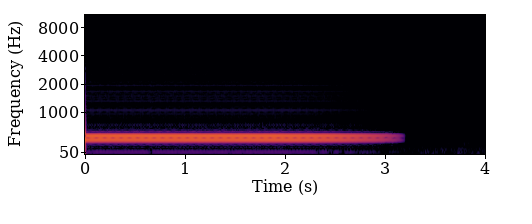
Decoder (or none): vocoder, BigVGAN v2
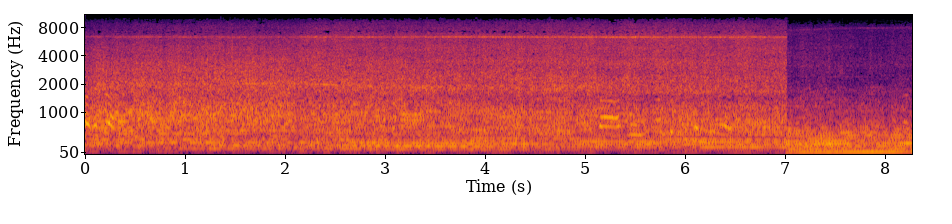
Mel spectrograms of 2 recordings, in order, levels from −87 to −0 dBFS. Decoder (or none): none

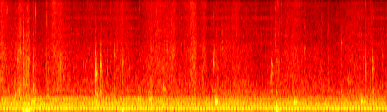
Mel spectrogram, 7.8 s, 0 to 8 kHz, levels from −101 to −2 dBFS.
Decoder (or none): none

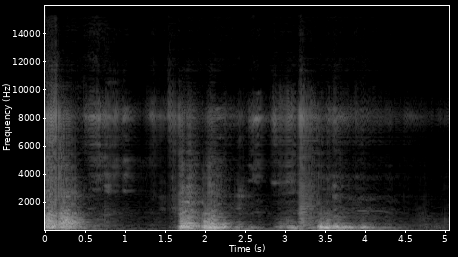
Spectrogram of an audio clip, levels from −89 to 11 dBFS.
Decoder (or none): vocoder, BigVGAN v2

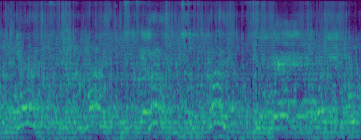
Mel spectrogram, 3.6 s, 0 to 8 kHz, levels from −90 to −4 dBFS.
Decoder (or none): vocoder, BigVGAN v2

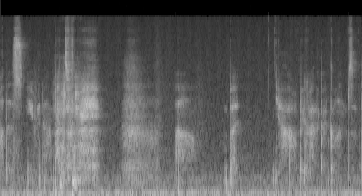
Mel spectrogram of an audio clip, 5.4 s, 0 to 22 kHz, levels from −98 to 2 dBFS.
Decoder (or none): none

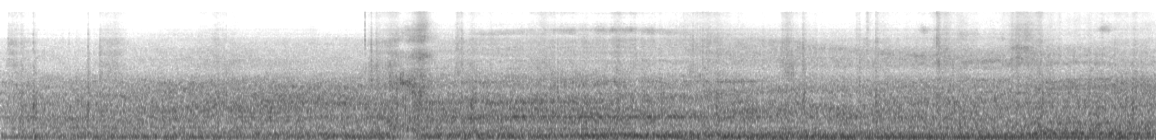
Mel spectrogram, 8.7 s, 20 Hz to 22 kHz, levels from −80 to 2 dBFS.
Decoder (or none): autoencoder, DAC-VAE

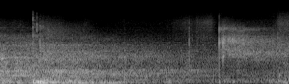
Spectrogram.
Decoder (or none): codec, SNAC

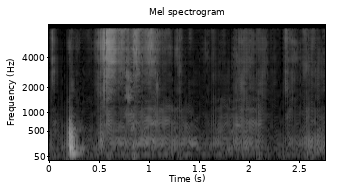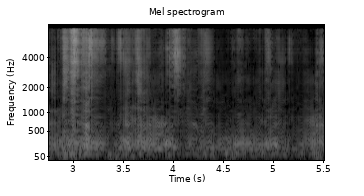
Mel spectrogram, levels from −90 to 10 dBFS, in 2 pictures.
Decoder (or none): vocoder, BigVGAN v2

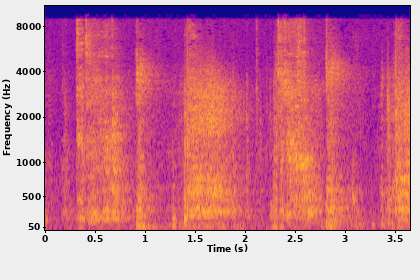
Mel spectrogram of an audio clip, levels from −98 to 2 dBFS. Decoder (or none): none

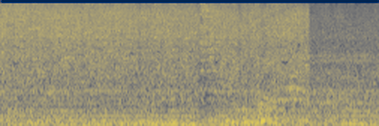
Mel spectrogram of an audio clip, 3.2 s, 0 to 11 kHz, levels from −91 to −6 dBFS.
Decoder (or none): none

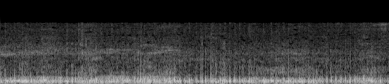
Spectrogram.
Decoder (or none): vocoder, Vocos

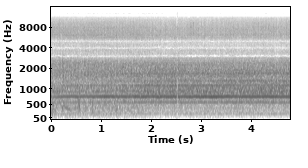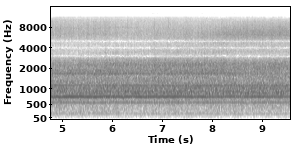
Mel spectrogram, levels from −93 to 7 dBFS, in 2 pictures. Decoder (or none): vocoder, BigVGAN v2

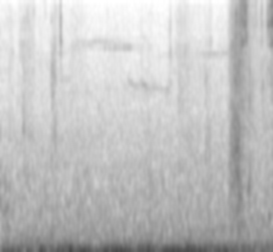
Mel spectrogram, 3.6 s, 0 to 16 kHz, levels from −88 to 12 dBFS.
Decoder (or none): none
